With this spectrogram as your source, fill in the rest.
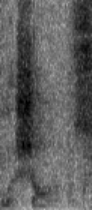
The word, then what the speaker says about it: LaChance: you hello hi i'm i actually pronounced my last name lachanze yeah and i know it's no offense it's okay sandy everybody does it spelled the chance everybody gets it wrong but it's lush so i always say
